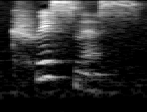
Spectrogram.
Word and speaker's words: Christmas: wide and christmas christmas we don't pronounce the t and the last syllable miss again is schwa so miss christmas christmas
